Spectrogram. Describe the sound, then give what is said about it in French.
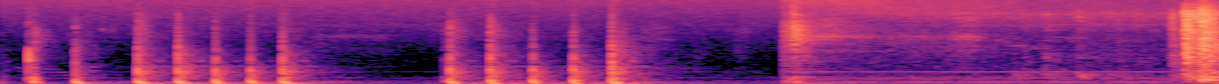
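A hand knocks sharply on the door of a concierge's lodge: a quick run of loud raps, a short pause, then a second shorter run. “Frappe à la loge de la concierge.”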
